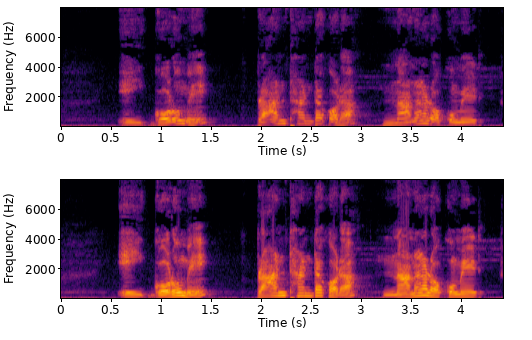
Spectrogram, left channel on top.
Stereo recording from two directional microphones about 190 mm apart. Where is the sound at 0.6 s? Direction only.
25° right (ahead or behind).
